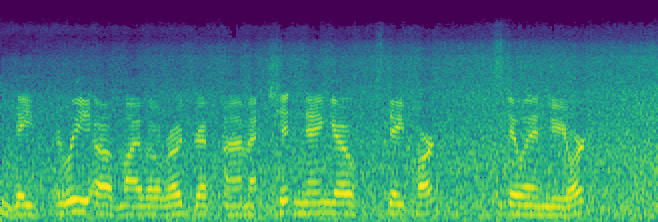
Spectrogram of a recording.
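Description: A waterfall at Chittenango State Park in New York gives a steady, broad rushing roar beneath someone talking throughout.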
